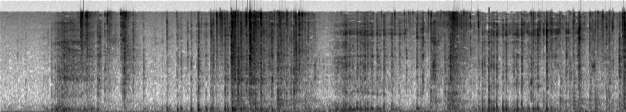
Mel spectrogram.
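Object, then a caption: Bar of soap scraped with a metal blade. A metal blade scrapes and carves shavings off the edge of a solid, rectangular, palm-sized pink bar of soap with an embossed logo, held in one hand. Dense, crisp scraping and crunching sounds come in uneven bursts for about six seconds. A bright, papery top sits over a soft, low body.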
